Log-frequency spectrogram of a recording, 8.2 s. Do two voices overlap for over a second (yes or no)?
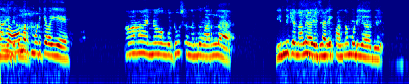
no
